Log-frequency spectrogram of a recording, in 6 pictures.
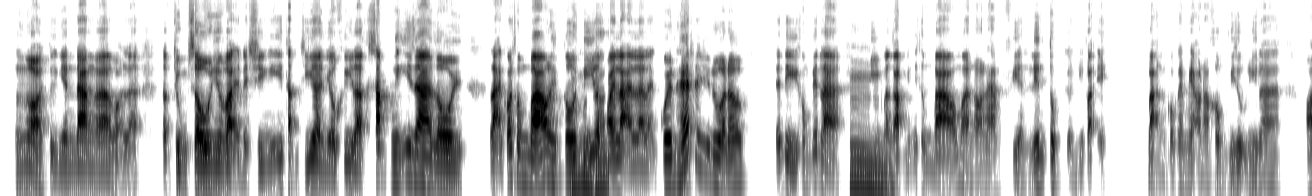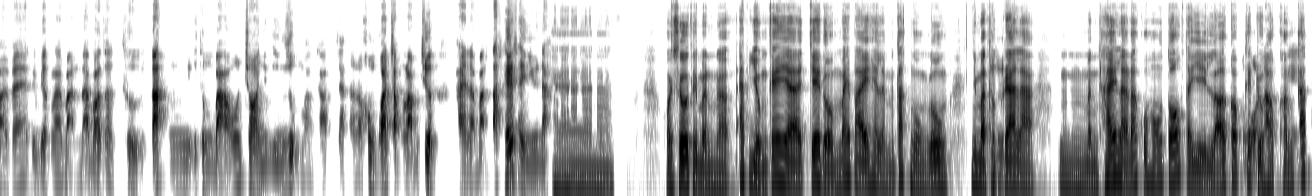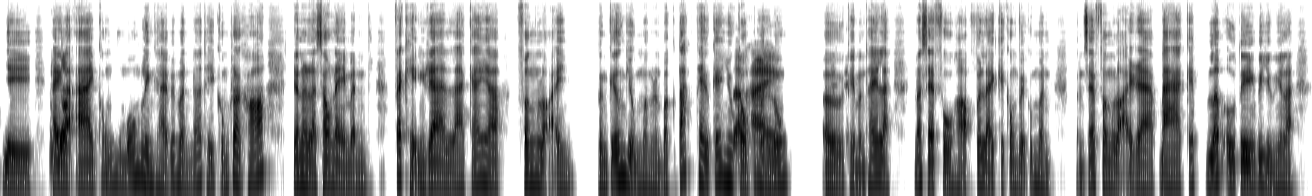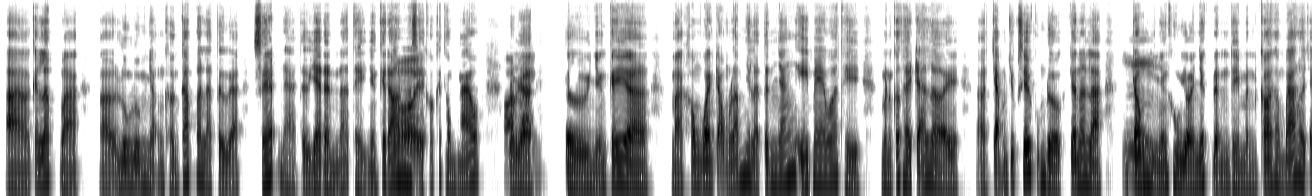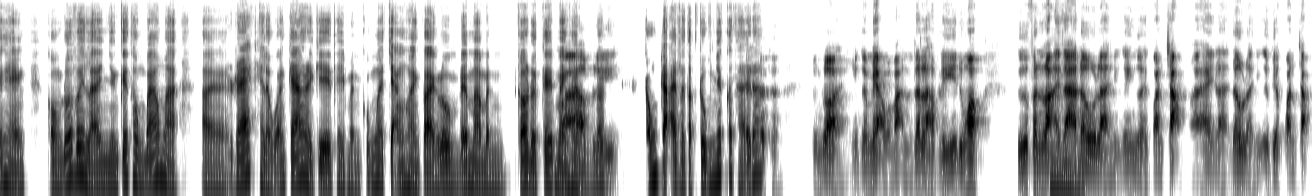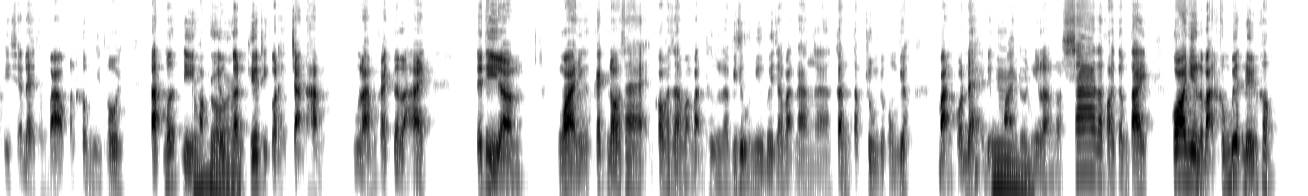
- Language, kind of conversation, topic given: Vietnamese, podcast, Bạn có mẹo nào để giữ tập trung khi liên tục nhận thông báo không?
- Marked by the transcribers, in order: tapping; other background noise; laugh; laugh; laugh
